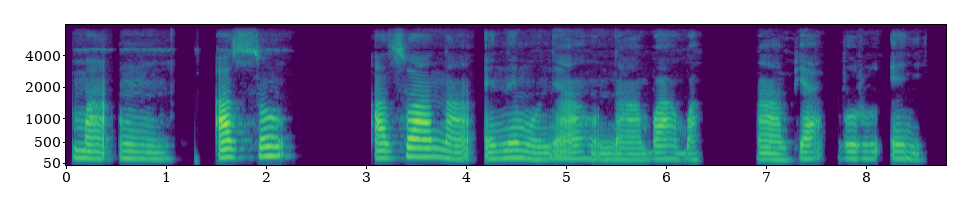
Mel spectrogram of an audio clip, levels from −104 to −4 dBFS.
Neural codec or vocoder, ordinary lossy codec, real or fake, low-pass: vocoder, 44.1 kHz, 128 mel bands every 256 samples, BigVGAN v2; none; fake; 7.2 kHz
